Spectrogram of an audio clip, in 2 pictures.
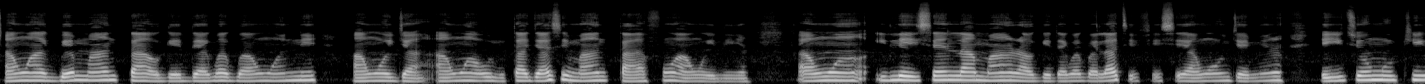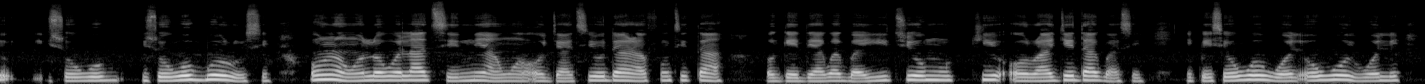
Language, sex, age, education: Yoruba, female, 30-45, tertiary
